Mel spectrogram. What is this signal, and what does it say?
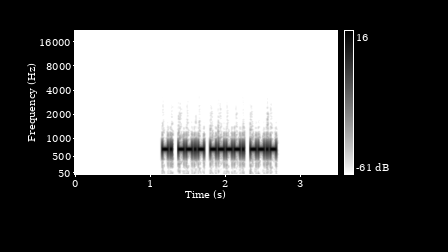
Morse code, heard as a keyed tone, about 42 wpm, 700 Hz. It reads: NQ9Q
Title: USA Call Signs - 4 Characters - 2x Character Spacing - 45wpm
